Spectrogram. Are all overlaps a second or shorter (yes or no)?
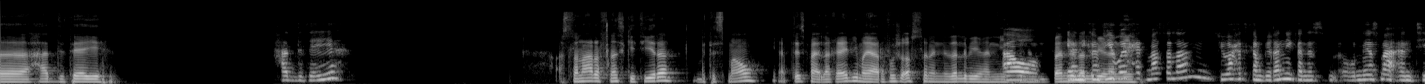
no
